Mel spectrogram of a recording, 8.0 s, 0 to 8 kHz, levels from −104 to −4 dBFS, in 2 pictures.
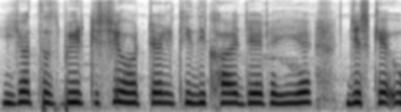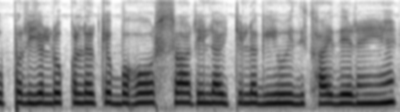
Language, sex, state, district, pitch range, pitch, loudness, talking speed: Hindi, female, Uttar Pradesh, Lucknow, 245-260 Hz, 255 Hz, -13 LUFS, 170 wpm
